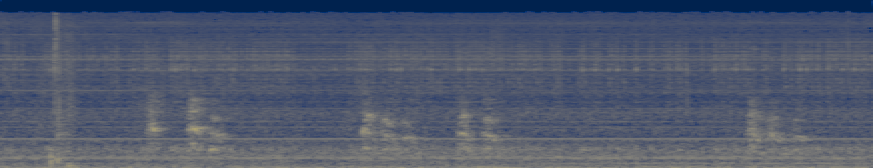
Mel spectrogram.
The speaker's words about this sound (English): There's a dog outside, and yeah.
